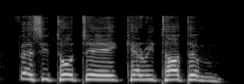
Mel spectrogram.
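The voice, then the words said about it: Nasal droning Hungarian accent. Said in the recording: “droned through his nose with a Hungarian accent”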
